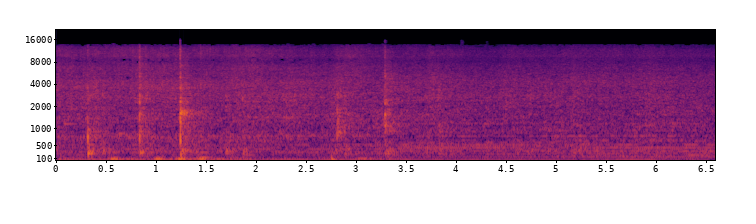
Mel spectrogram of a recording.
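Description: Chopped vegetable and paneer filling sizzling as it fries in a metal pan on a gas burner while a spatula stirs it. Metal utensils clink sharply against the pan a few times in the first three seconds or so, then only the steady sizzle and stirring remain.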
